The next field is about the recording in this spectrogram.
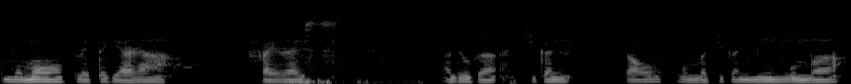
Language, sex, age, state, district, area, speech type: Manipuri, male, 30-45, Manipur, Chandel, rural, spontaneous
